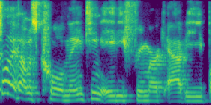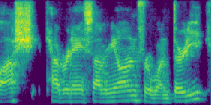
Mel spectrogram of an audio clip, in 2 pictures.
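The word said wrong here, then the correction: Bosché: Boucher. It's pronounced Boucher. – Boucher, whatever. Boucher, sorry.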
